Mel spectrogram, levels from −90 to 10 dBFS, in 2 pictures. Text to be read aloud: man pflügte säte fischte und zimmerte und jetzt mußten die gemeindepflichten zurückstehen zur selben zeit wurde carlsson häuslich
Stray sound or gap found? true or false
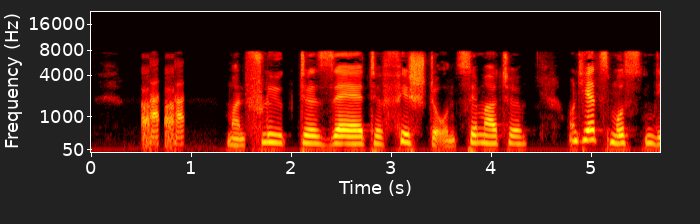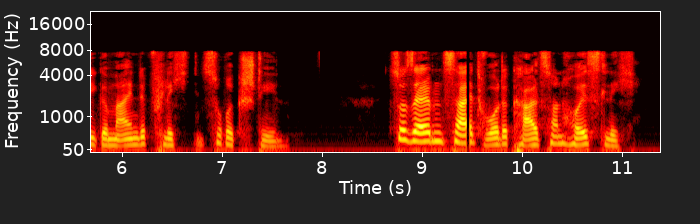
true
